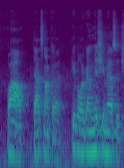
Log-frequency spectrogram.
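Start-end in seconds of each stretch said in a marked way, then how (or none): none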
